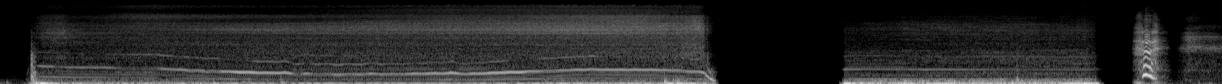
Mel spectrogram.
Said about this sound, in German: Oder ein elektrischer Fensterheber Hört selbst den Unterschied.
